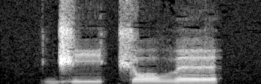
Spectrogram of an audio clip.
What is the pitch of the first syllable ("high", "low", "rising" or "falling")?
high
